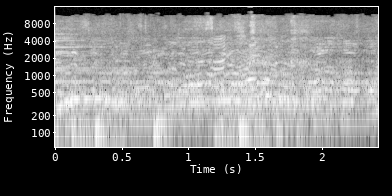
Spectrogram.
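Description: People chattering over music with a fast, low beat that drops out about a second in.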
